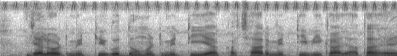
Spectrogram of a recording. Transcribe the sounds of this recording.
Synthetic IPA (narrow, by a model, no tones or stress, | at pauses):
d͡ʒɐloːʈmɪʈːikod̪oːməʈmɪʈːijakɐt͡ʃʰaːɾmɪʈːibʱikad͡ʒaːt̪aɦɛː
